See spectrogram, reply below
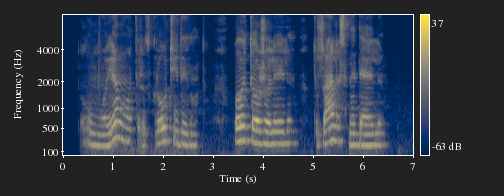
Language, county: Lithuanian, Šiauliai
